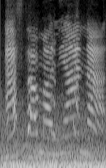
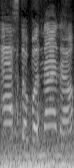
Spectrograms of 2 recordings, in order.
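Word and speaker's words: hasta mañana: esta banana hasta manana hasta manana not hasta banana clothes hasta banana has anyone ever heard of hasta banana and it's not even and it's not even a m i mean you're not even pronouncing the m Nana there's no B stop saying B you're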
